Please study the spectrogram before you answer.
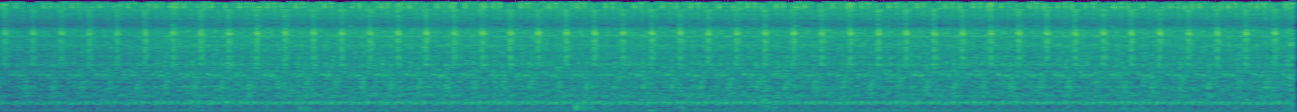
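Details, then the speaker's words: Lada Largus/Vesta after oil change, warming to full temperature, oil pressure light on and pressure dropping: steady fast light ticking about three per second at idle and revving; hydraulic lifters still clicking. "похоже также потёк не вижу компенсатор всё также щёлкает"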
